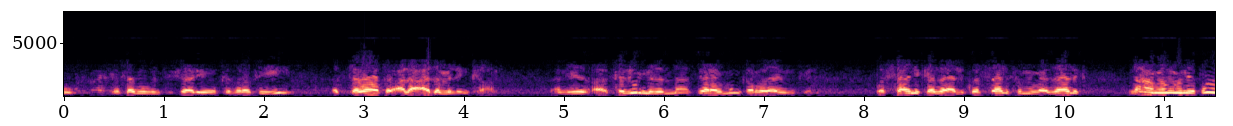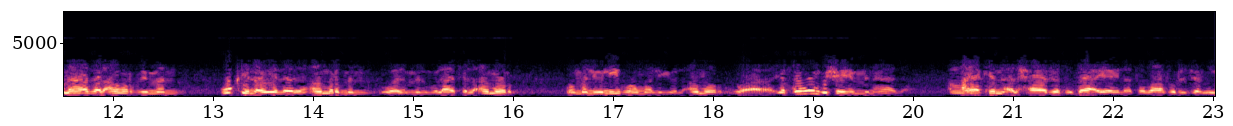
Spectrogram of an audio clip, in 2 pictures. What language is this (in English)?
Arabic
